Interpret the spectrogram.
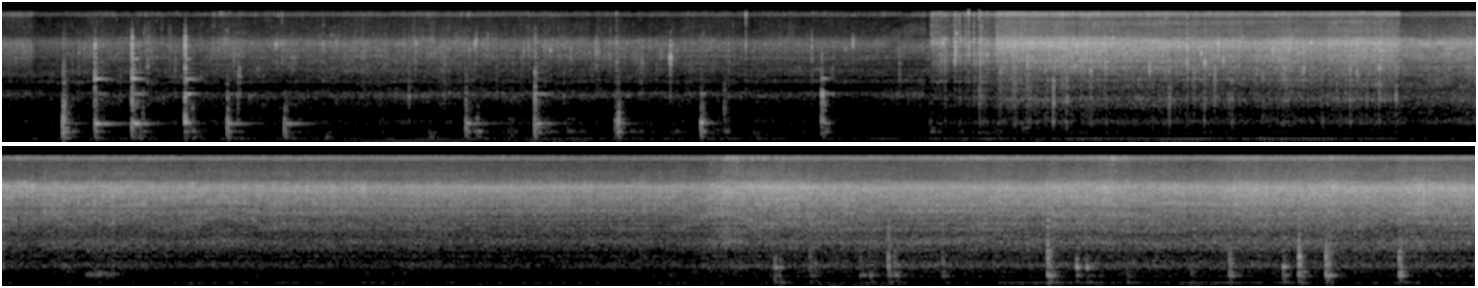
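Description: Chopped onions sizzling in oil in a metal pot, with a dozen or so sharp ringing knocks of the stirring spoon against the pot. About nine seconds in, the sizzling jumps to a much louder, steady frying hiss as shredded cabbage fries and is stirred with a wooden spoon, with a few more knocks near the end.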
